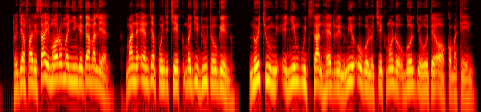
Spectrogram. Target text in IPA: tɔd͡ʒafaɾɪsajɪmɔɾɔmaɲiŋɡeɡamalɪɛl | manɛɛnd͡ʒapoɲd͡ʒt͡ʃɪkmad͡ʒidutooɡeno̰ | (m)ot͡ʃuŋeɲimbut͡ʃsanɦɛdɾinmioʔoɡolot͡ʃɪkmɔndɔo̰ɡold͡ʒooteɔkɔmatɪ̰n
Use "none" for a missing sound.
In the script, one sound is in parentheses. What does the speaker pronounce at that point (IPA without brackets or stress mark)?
n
